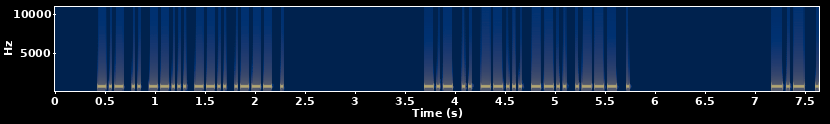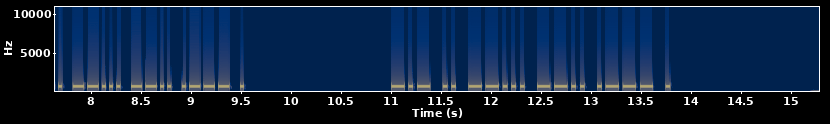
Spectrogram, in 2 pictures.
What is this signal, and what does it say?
Morse code, heard as a keyed tone, about 37 wpm, 700 Hz. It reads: KI7ZJE KI7ZJE KI7ZJE KI7ZJE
